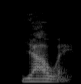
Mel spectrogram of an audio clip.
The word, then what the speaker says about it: Yahweh: So you're right in that way, but how do we pronounce it? Starts with the Y, ends with an H. Yahweh. That's our best understanding of how to pronounce it, right?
